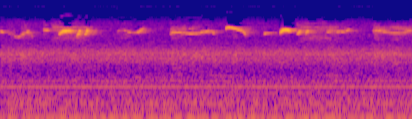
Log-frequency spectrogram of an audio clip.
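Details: A rare Gray kingbird nestling, found struggling in poor body condition at a school and hand-fed hourly in care, gives thin, high, squeaky chirps in a quick, uneven run over a steady low mechanical hum.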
